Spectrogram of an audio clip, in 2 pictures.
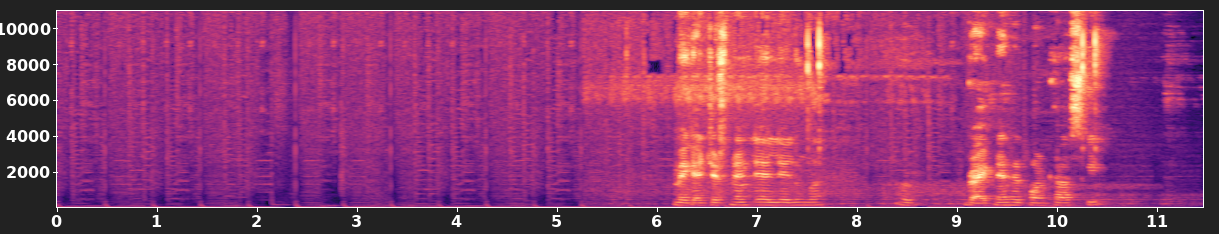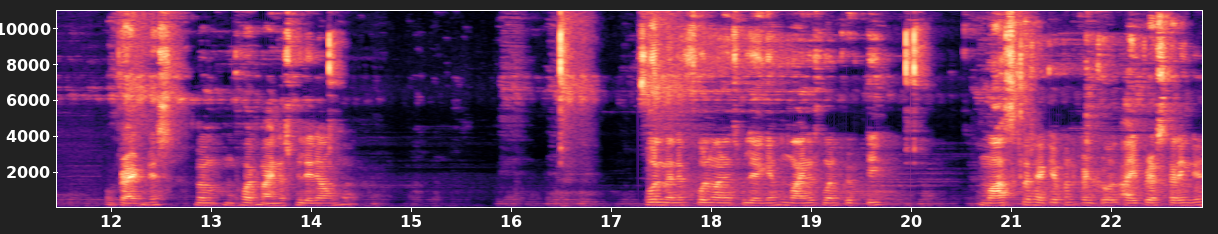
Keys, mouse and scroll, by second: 1.1 0, 1.9 click, 7.4 click, 10.1 click, 14.1 click, 19.8 click.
